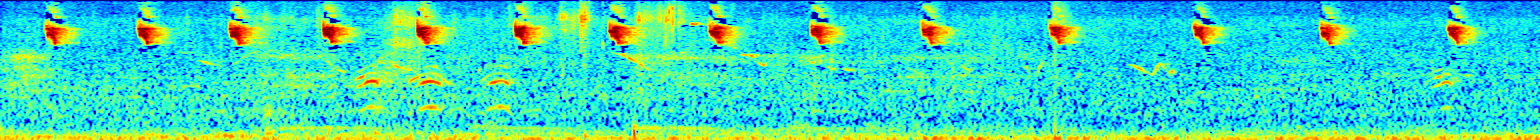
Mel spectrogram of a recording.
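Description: A bird repeating a short, high-pitched chirp about twice a second at an even pace, with a few fainter, lower bird calls now and then.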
